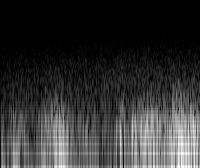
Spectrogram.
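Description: Low rumbling thunder of an approaching storm over Cauldron Lake in a video game, a deep, muffled roll that swells and fades with wind-like noise and no clear voice.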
